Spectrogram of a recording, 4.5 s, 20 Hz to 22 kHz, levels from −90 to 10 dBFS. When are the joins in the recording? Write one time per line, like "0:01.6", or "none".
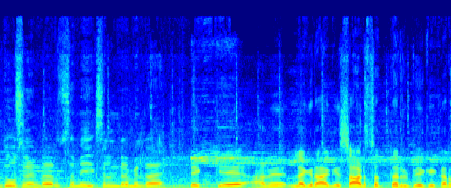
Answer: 0:01.8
